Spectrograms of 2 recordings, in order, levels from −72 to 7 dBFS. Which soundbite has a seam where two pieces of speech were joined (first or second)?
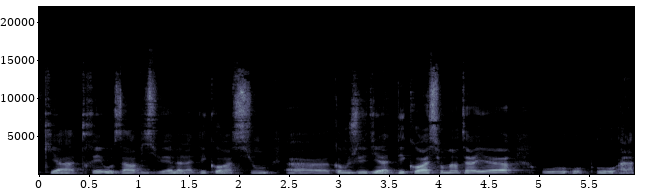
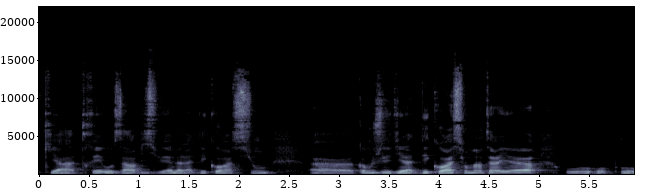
first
